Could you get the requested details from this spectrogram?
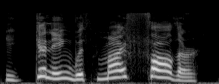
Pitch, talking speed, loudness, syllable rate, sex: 260 Hz, 110 wpm, -17 LUFS, 3.6 syllables/s, female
